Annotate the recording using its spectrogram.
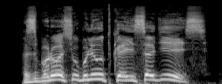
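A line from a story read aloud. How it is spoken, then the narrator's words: Shouted. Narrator (Russian): крикнул я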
